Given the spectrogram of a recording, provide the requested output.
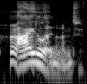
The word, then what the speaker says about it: island: Also added, unhelpfully, island.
